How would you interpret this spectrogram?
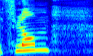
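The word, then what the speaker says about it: Flåm: Proszę Państwa, niektórych słów się nauczyłam, jak je wymawiać, więc wiem, że na przykład pisze się flam, mówi się flom, ale części wymowy nie jestem pewna, za co od razu przepraszam.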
